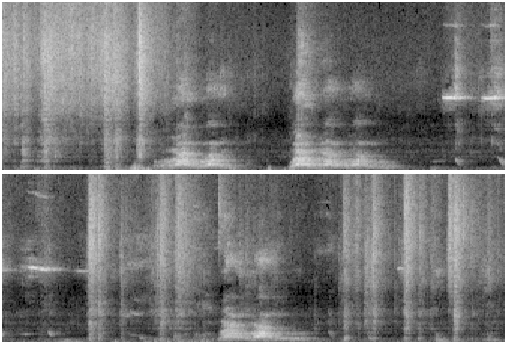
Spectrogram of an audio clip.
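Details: Border Collie reacting to birds it doesn't like: three harsh, grumbling bark bursts spaced a few seconds apart, with quiet clicks and a thin high whistle-like tone in the gaps.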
